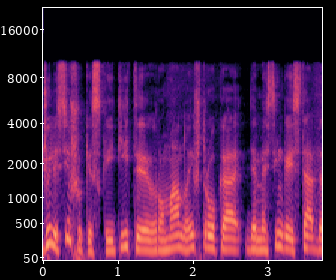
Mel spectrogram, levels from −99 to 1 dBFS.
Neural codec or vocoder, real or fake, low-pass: none; real; 9.9 kHz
